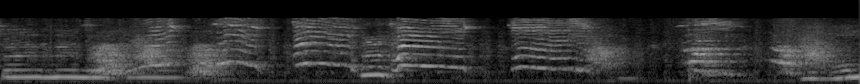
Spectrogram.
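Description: A Siberian Husky gives a run of high, wavering whines and yips that bend up and down in pitch.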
